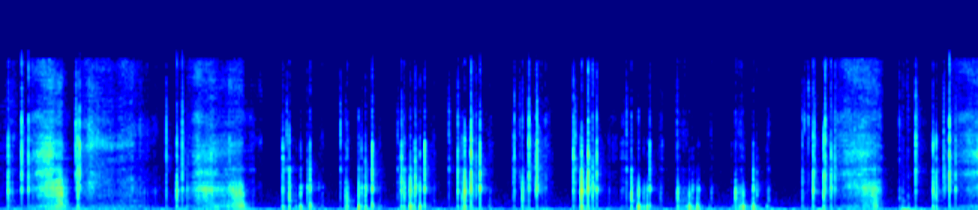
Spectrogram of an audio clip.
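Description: Long acrylic nails scratch and tap the flat beech-wood back of a closed wooden toy eyeshadow palette held in the hands. Soft, bright scratching opens the clip, then gives way to a quick series of crisp, dry taps that stop almost instantly, mixed with more scratching. A faint low hum runs underneath throughout.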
